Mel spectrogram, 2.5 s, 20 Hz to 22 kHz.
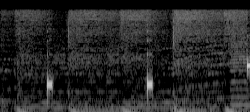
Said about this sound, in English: Okay, you've got 3 seconds after each time I answer the question. You'll hear 3 little beeps and then you answer.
